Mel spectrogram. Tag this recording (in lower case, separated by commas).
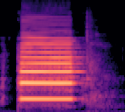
music, woodwind instrument, musical instrument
